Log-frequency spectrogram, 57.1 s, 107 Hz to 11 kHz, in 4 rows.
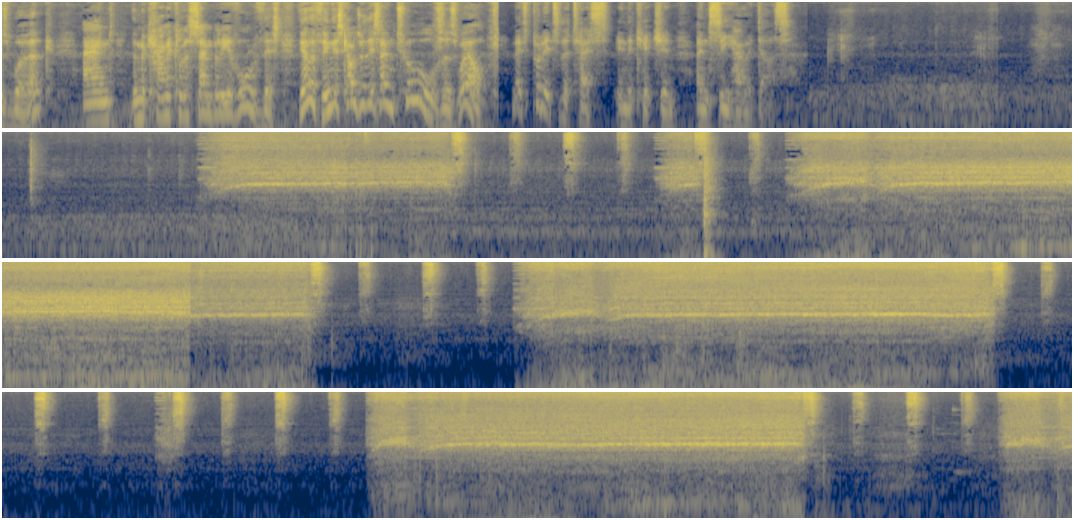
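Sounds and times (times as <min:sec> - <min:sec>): high whine of small motors: 0:16.8 - 0:33.5, 0:34.2 - 0:42.6, 0:47.2 - 0:57.0.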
